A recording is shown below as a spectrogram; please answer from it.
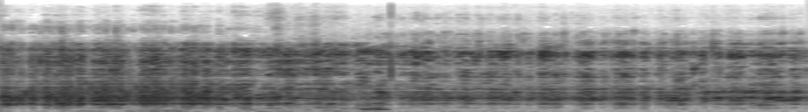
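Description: Audience applauding. It starts abruptly, holds steady and begins to die away near the end.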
